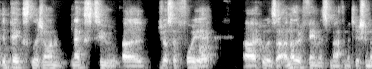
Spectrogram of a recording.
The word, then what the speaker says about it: Fourier: legend next to joseph foyer who is another famous mathematician of the era originator of a thing called fourier we pronounce it the american way now fourier series um really big deal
